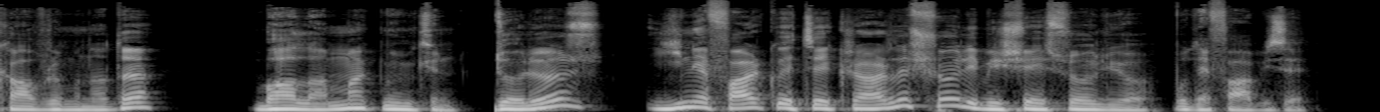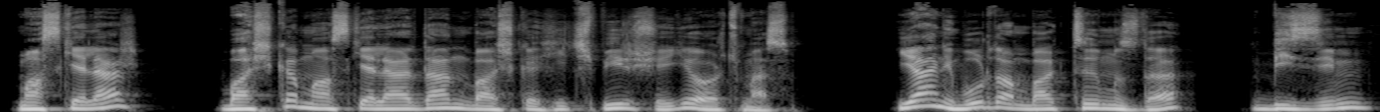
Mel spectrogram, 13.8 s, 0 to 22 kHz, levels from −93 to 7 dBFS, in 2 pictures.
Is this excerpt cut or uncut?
cut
